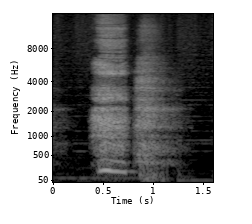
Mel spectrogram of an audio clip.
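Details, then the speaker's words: Kussmaul breathing in a 13-year-old with type 1 diabetes and untreated pneumonia, diabetic ketoacidosis: a single deep, heavy, labored breath in and out. "this is descriptive of diabetic ketoacidosis as patients with type 1 diabetes are prone to developing this condition upon stress"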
